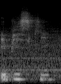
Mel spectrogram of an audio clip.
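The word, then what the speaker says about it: Episkey: Ah ouais, Episkei. Ça s'écrit E-P-I-S-K-E-Y. Mais dans le film elle dit Episki.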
